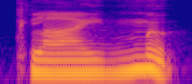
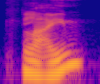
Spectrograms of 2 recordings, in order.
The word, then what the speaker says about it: climb: It is silent. So we say climb. Climb.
